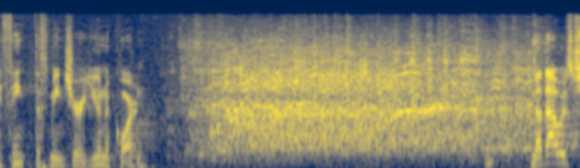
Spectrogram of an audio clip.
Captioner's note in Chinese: Laughter; 笑聲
